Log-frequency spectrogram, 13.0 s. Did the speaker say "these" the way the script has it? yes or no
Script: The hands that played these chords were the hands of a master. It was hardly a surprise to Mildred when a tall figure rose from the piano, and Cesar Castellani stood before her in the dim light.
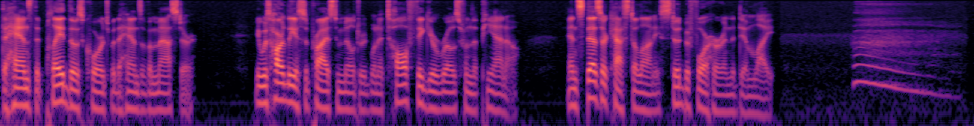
no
